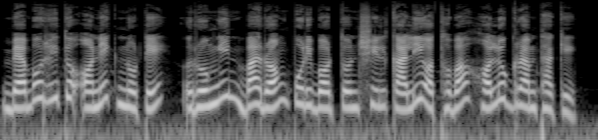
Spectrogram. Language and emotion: Bengali, neutral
